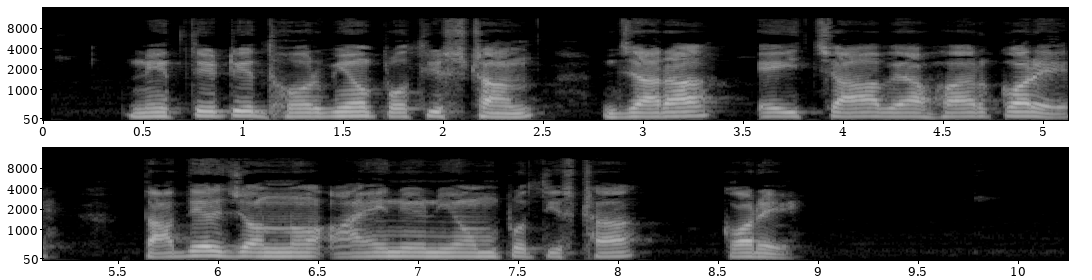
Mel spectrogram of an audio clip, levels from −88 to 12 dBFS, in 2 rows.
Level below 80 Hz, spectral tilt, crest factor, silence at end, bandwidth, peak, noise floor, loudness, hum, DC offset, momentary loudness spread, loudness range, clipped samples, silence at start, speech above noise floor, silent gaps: -62 dBFS; -6.5 dB/octave; 18 dB; 1.35 s; 11.5 kHz; -6 dBFS; -76 dBFS; -24 LUFS; none; under 0.1%; 10 LU; 4 LU; under 0.1%; 0.45 s; 53 dB; none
